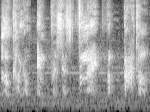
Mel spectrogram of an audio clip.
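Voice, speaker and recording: A man playing a huge, grandiose alien emperor in a video game, gravelly and scornful, orating theatrically in swoops between murmurs and shouts. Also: unhurried, faint music behind.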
